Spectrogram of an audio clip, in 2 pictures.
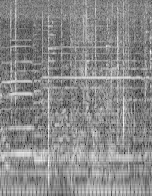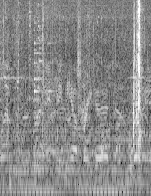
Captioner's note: chatter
